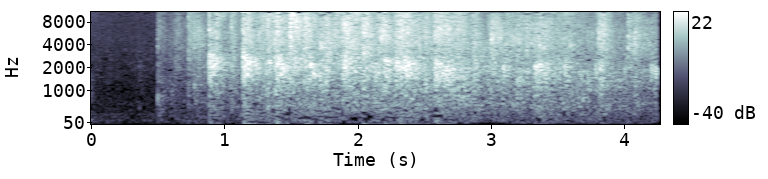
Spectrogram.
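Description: Audience applause that starts about half a second in, builds within a second, then holds steady as dense clapping.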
